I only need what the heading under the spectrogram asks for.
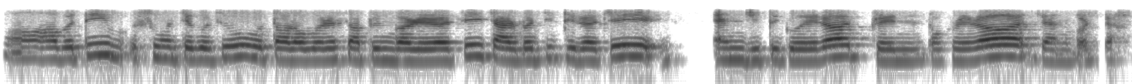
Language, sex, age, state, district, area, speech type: Nepali, female, 18-30, West Bengal, Jalpaiguri, urban, conversation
